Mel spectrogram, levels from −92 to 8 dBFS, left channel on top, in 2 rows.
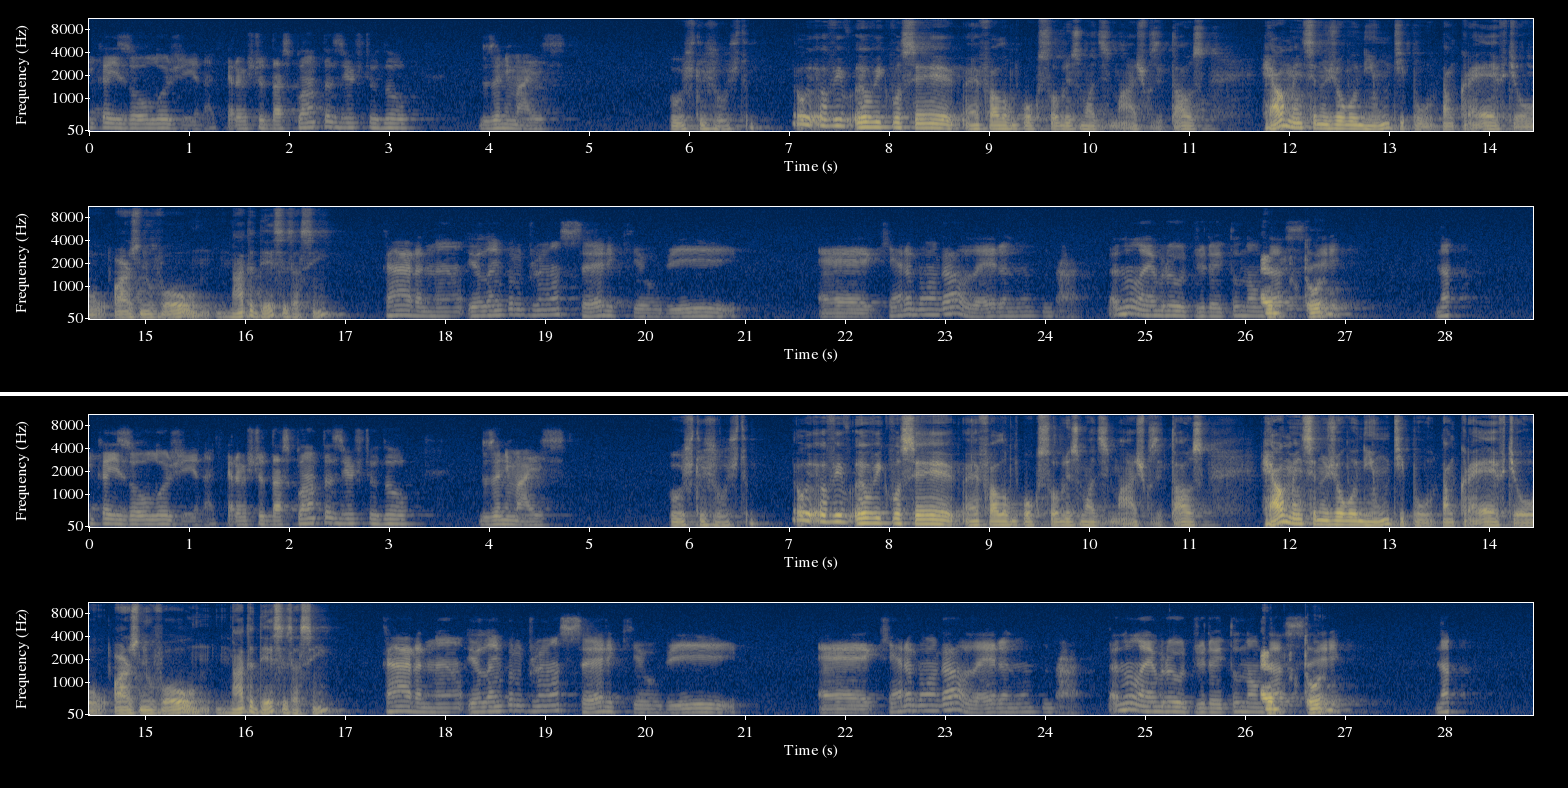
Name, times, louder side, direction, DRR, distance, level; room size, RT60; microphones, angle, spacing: voice 1, 0.0-3.2 3.9-4.7 17.4-20.9 21.7-24.4 24.6-27.0 27.9-28.0, right 4 dB, 40° right, 0.9 m, -37 dB
voice 2, 5.8-6.5 7.0-16.8 26.2-26.3 26.6-26.9, right 3 dB, 80° right, 1.1 m, -26 dB
29.5 x 15.0 x 8.8 m
head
